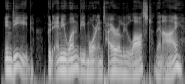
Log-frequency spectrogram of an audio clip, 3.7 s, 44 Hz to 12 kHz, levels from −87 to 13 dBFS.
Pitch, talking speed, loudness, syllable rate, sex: 105 Hz, 145 wpm, -17 LUFS, 4.6 syllables/s, male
